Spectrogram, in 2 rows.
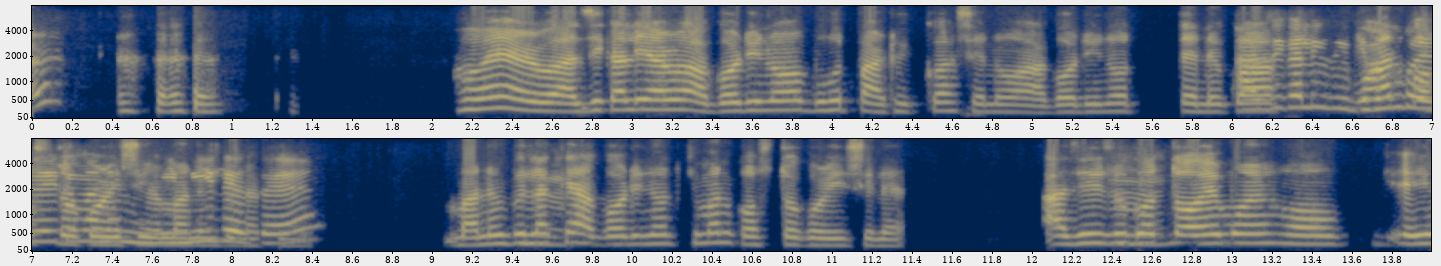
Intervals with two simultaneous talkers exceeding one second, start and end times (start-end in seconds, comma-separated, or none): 6.6-8.2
